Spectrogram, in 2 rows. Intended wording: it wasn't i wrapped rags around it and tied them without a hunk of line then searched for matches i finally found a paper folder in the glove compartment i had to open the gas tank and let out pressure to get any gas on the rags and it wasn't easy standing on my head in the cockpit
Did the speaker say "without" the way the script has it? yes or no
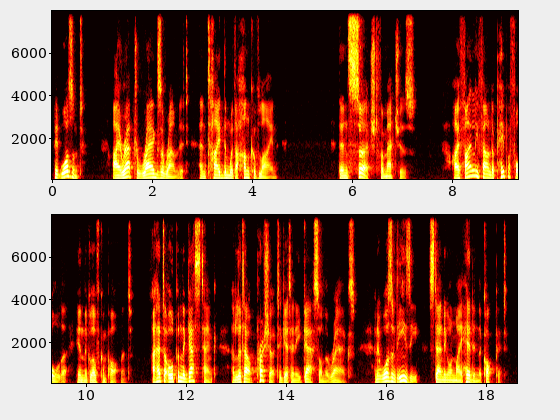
no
